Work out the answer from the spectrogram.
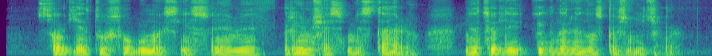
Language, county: Lithuanian, Kaunas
